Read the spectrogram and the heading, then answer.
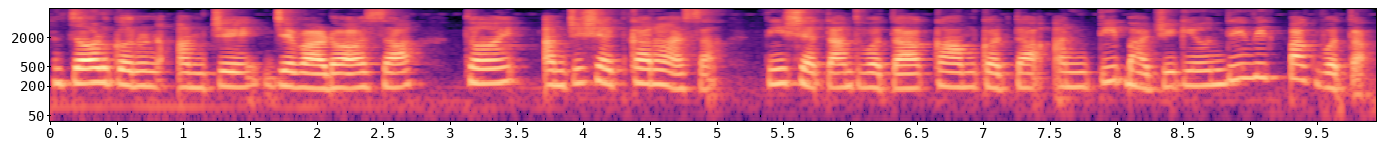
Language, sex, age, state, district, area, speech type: Goan Konkani, female, 18-30, Goa, Salcete, urban, spontaneous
